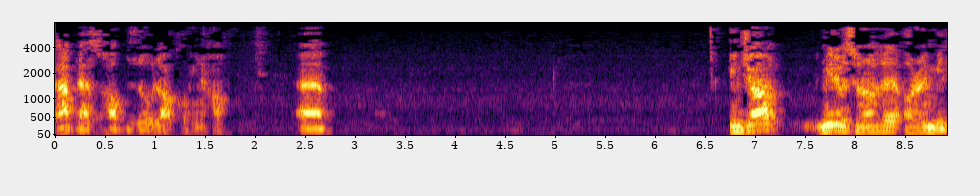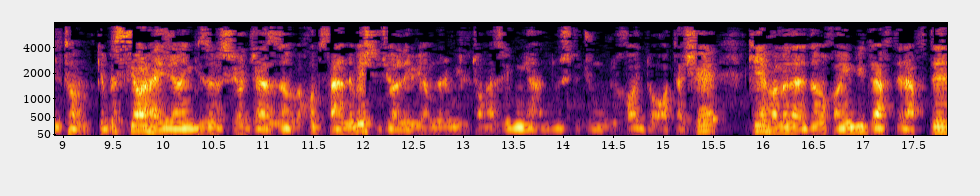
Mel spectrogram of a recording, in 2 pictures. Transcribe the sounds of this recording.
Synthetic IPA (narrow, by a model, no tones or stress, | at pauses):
ɡæblæzhɒːbzolɒːkʰoʔiːnhɒ̰ː | ind͡ʒɒː | miːɾebe̞soɾɒːɣe̞ʔɒɾɒːjmilt̪ʰonkʰe̞be̞sjɒːɾɦæjeːd͡ʒeæŋɟiːzobe̞sjɒːɾd͡ʒæzːɒːvæxod̪sæɾneveʃt̪ed͡ʒɒːle̞biːhæmd̪ɒːɾemilt̪ʰonæzjekmihænd̪uːst̪ed͡ʒomhuːɾiːxɒːhed̪oʔɒːt̪ʰæʃe | cʰe̞ɦɒːlɒːd̪æɾe̞d̪ɒːmexɒːhiːmd̪iːd̪ɾæft̪eɾæft̪e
